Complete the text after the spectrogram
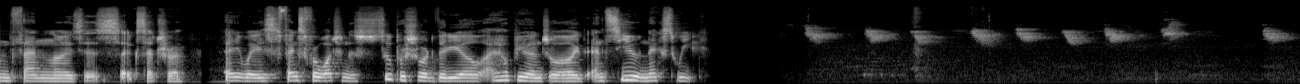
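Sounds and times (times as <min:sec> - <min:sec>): bird chirping: 0:07.8 - 0:13.0.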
